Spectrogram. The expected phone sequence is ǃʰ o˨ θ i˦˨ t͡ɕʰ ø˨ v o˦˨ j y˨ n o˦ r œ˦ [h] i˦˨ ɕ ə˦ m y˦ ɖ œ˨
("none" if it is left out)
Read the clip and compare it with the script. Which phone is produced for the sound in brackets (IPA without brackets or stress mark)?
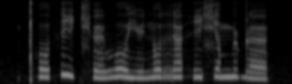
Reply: h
